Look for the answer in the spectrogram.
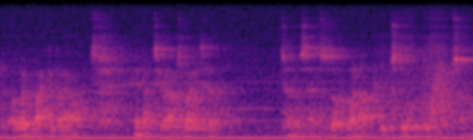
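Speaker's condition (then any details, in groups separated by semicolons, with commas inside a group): No condition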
